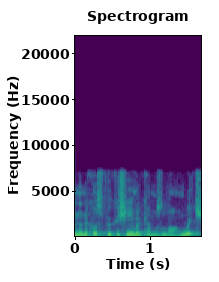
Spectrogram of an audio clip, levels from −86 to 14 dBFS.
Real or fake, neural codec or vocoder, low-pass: real; none; 7.2 kHz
